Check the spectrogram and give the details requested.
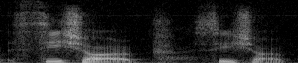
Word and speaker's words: C#: Microsoft Visual C. The pound sign is pronounced sharp.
